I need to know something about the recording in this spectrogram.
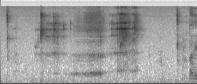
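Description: A woman gulps a drink.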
